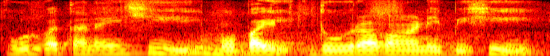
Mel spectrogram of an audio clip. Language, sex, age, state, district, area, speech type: Sanskrit, female, 30-45, Tamil Nadu, Chennai, urban, spontaneous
